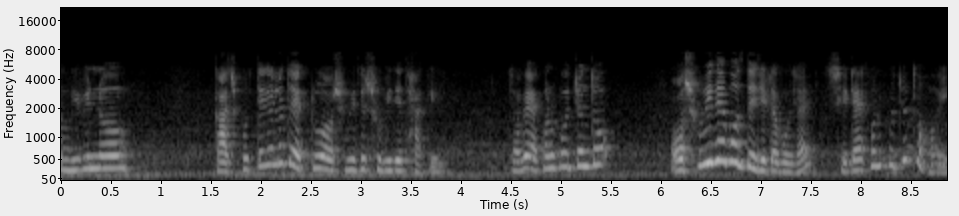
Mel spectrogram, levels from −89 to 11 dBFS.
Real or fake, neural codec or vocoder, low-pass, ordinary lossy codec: real; none; none; none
